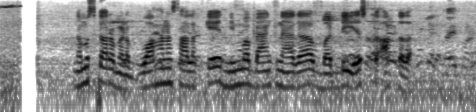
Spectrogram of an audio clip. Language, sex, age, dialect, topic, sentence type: Kannada, male, 31-35, Central, banking, question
